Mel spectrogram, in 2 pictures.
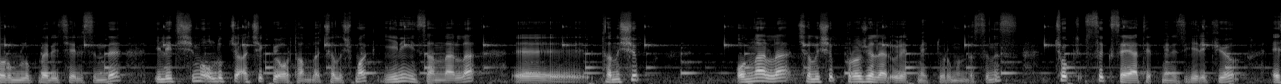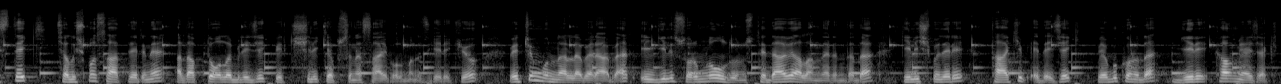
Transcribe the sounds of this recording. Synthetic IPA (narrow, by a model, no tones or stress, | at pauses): so̞ɾumlˠulˠuklˠaɾɯit͡ʃʰe̞ɾisind̪ɛ | ilʲe̞t̪ʰi̥ʃimio̞lˠd̪uk̚t͡ʃʰaʔat͡ʃʰɯk̚bio̞ɾt̪ʰamd̪a̰t͡ʃʰalˠɯʃmakje̞niːnsanlˠaɾlˠaː | t̪ʰanɯʃɯp̚ | o̞nlˠaɾlˠat͡ʃʰalˠɯʃɯpːɾo̞ʒɛlʲæɾʔy̰ɾɛt̪mɛc̚d̪̥uɾumund̪asɯnɯz̥ | t͡ʃʰo̞ksɯksejaat̪ʰɛt̪me̞nizɟe̞ɾe̞cʰijo̞ | ɛsnɛct͡ʃʰalˠɯʃmasaːt̪lʲe̞ɾinɛad̪ap̚t̪ʰɛo̞lˠabilʲe̞d͡ʒɛc̚biɾcʰi̥ʃilʲicjapʰɯ̥sɯnasaːɦipo̞lˠma̰nɯzɟe̞ɾecʰijo̞ | vɛt̪ʰymbunlˠaɾlˠabe̞ɾa̰ːbæ̰ɾilʲɟilʲiso̞ɾumlˠuo̞lˠd̪uːnuz̥t̪ʰe̞d̪aːviːalˠanlˠaɾɯnd̪ad̪aɟ̥e̞lʲiʃme̞lʲe̞ɾit̪ʰaːcʰipḛd̪e̞d͡ʒɛcvɛbukʰo̞nud̪aɟe̞ɾikʰalˠmajad͡ʒa̰k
